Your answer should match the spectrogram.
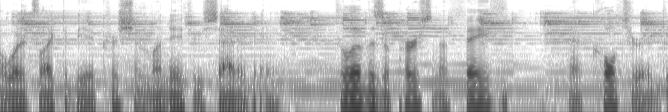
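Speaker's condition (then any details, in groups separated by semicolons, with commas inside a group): No condition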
